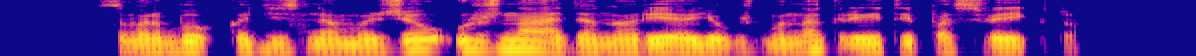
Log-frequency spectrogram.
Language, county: Lithuanian, Vilnius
